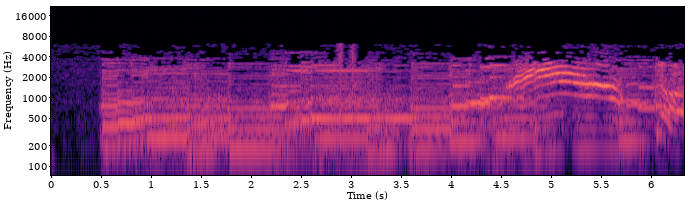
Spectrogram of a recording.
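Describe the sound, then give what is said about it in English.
A cat meows loudly and at length, a drawn-out, wavering yowl that rises and falls in pitch for several seconds, with no talking over it. “Oh, I'm sorry, kitty.”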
